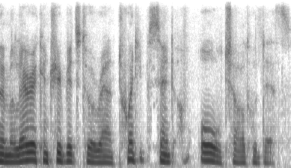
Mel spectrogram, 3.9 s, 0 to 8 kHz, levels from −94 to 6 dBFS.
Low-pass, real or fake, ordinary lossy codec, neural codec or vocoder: 7.2 kHz; real; Opus, 32 kbps; none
